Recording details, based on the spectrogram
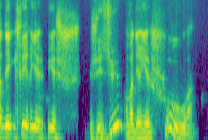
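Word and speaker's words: ישוע: On va dire Yeshua. Et les Anglais vont écrire Yeshua avec un U, mais ils vont prononcer OU.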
